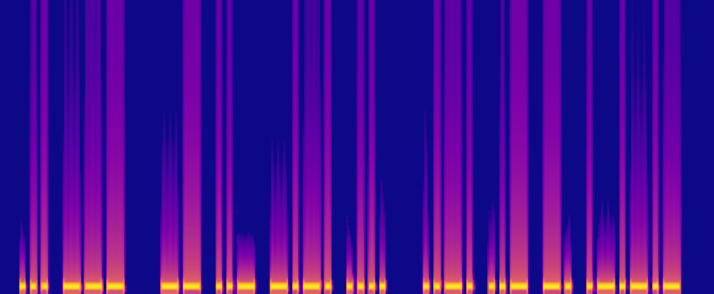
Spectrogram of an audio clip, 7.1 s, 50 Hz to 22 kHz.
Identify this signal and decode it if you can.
Morse code, heard as a keyed tone, about 22 wpm, 700 Hz. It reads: SO MUCH FUN.
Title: Sentences from Top 1000 Words - Review Part 4 - 22wpm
